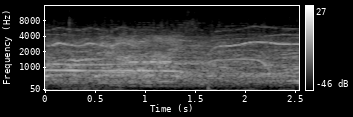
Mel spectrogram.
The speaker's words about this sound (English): The crowd yelling because the Red Ears mascot, Rhubarb the Reindeer, is threatening to throw a souvenir baseball into the crowd, and, you know, that gets everyone all excited.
